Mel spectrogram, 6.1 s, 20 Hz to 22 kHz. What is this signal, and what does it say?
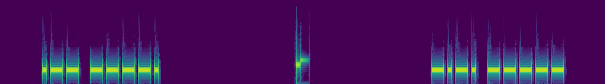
Morse code, heard as a keyed tone, about 30 wpm, 700 Hz. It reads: W9 C0
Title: Single-Letter Single-Number 30wpm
